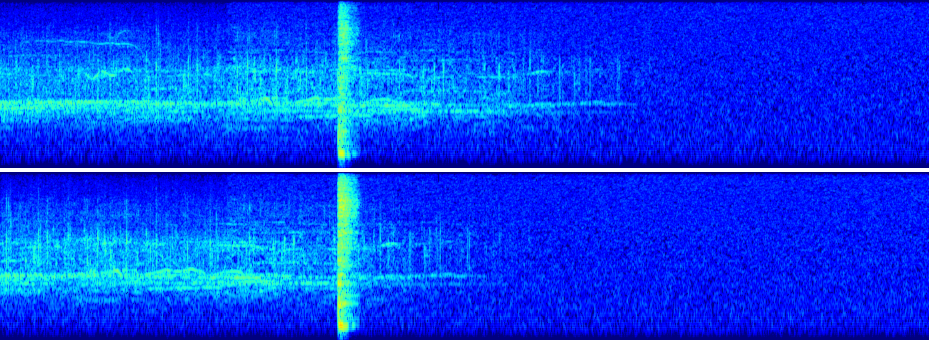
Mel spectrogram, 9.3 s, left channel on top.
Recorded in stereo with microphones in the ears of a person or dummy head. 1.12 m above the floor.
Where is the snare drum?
50° right (ahead or behind), 1.0 m.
